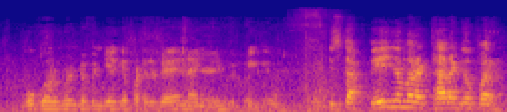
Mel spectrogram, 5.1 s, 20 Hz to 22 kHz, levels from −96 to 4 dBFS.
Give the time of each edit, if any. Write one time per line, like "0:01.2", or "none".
0:03.1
